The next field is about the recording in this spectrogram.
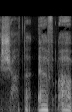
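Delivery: put-on, very slow, stage-whispered shout. Retelling shouting at noises in a building: retelling own shout at top of lungs. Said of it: "at the top of my lungs".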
